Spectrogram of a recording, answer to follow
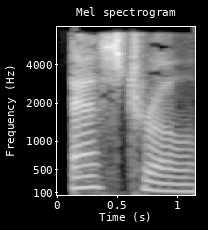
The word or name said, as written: estral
